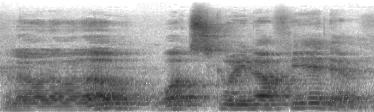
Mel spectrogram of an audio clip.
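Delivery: put-on patrolling copper in a Lincolnshire accent, swinging his truncheon; Lincolnshire bobby accent. Imagining himself walking the street as a Lincolnshire police officer. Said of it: "I could be saying".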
